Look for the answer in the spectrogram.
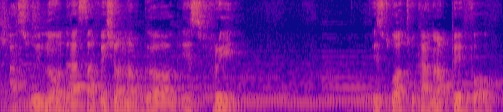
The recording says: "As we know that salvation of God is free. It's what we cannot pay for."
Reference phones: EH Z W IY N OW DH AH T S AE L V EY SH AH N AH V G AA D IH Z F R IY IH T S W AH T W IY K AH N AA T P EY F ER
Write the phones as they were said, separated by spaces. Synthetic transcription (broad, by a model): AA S W IY N OW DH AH T S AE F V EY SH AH N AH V G AA D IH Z F R IY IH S W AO T W IY K AH N AA T P EY F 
